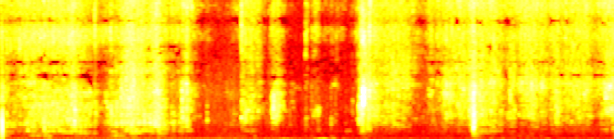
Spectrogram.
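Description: Faint rustling and brushing of leafy durian seedlings as they are pushed through and handled, with a couple of short soft knocks about halfway through.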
